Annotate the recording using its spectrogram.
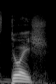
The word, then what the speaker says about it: Deutsch: But with some context, the VP for, I think it's pronounced, how do you pronounce that? – I think it's Deutsch.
